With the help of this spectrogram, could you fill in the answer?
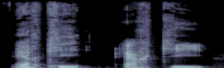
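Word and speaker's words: Erquy: came to an unusually named town can you pronounce it ERI so for you guys at home it's e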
